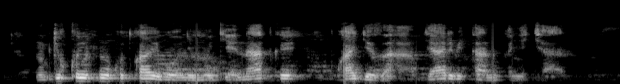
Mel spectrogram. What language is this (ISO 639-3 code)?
kin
